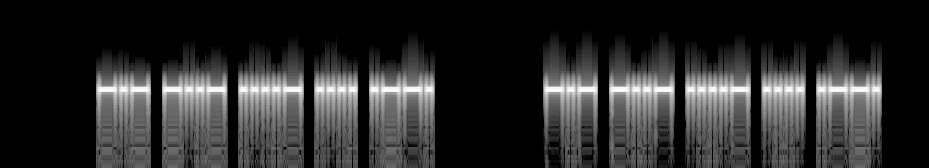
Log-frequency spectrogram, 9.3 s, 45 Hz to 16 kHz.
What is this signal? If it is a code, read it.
Morse code, heard as a keyed tone, about 22 wpm, 700 Hz. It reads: KX4HP KX4HP
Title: USA Call Signs - 5 Characters - Repeated 3x - 22wpm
